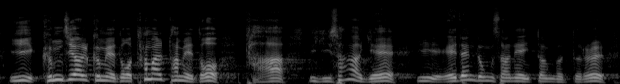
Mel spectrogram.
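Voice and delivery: ordinary talk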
